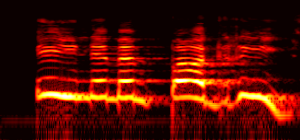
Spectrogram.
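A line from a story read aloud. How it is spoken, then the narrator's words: Exclaimed. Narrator (French): s'écria père loup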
